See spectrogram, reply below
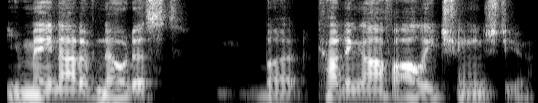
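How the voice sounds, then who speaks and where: A man's voice: mid-range voice, measured pace, a bit bright, close to an everyday voice. A man acts out a supportive best friend in a sitcom, cocky yet insightful. His voice is mid-range and conversational. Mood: earnest. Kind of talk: table read of a sitcom pilot. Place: home room on a video call.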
